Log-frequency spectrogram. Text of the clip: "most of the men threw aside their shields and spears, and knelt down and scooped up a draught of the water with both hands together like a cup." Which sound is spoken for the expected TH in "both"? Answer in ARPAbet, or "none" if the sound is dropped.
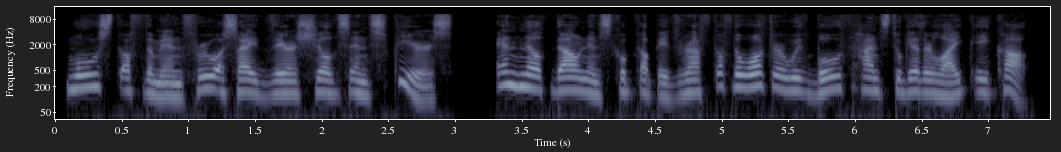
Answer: TH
